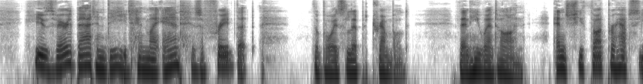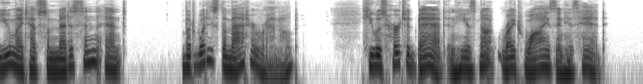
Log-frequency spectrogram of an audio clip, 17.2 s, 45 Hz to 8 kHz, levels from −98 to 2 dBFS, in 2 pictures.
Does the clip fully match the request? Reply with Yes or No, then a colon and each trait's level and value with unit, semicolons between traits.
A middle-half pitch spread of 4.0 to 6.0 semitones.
Yes: average, 5.1 semitones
